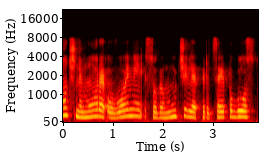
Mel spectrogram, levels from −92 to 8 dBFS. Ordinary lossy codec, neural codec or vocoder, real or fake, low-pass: none; codec, 16 kHz, 2 kbps, FreqCodec, smaller model; fake; none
